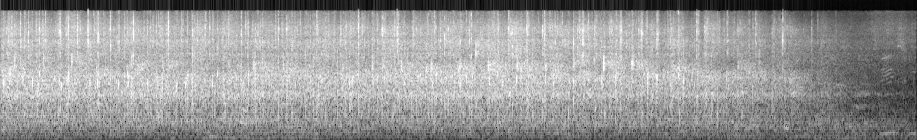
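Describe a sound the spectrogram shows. An orchestra plays in a large echoing hall.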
